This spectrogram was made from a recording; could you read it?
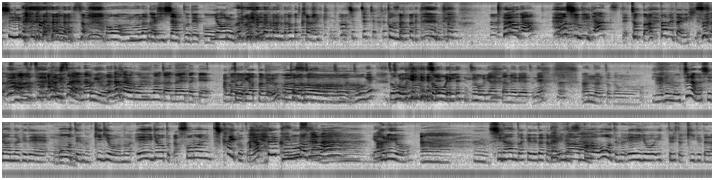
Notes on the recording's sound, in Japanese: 宅録の為何時もよりやや音質が落ちております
